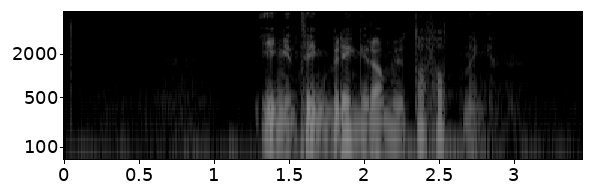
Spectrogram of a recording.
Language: Norwegian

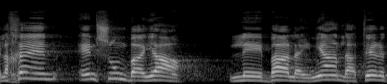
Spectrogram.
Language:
Hebrew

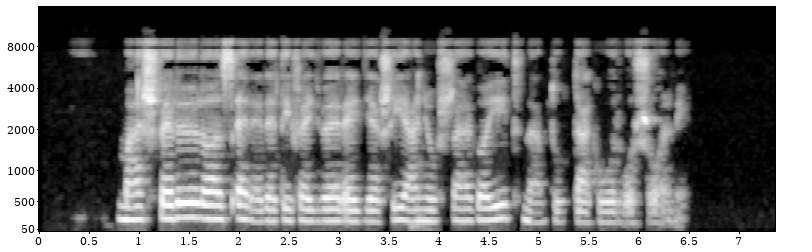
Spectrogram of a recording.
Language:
Hungarian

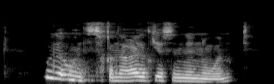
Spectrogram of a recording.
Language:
Kabyle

